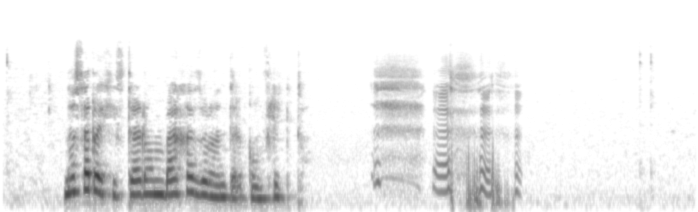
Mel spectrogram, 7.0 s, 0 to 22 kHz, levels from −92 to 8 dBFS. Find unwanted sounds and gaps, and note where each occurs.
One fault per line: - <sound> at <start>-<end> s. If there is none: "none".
- laugh at 3.7-5.3 s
